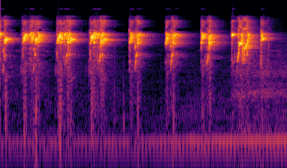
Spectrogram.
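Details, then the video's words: Blue black-masked lovebird calling in a steady series of loud, rasping high chirps, about two a second, over a low steady hum. "Beautiful Lovebird Long Chirping Sound - Blue Black Masked Lovebird"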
